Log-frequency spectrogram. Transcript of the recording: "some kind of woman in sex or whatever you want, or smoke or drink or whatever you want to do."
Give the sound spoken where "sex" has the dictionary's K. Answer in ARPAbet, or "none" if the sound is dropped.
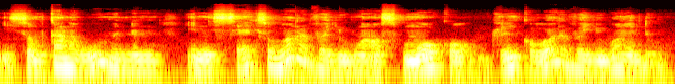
K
